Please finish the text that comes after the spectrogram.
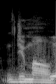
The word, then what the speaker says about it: du Monde: Well, to be honest with you, okay, so you have Cafe Du Monde, and they have two locations. You were so One's close to in the French pronouncing Quarter. it correct. Is it Mundo?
